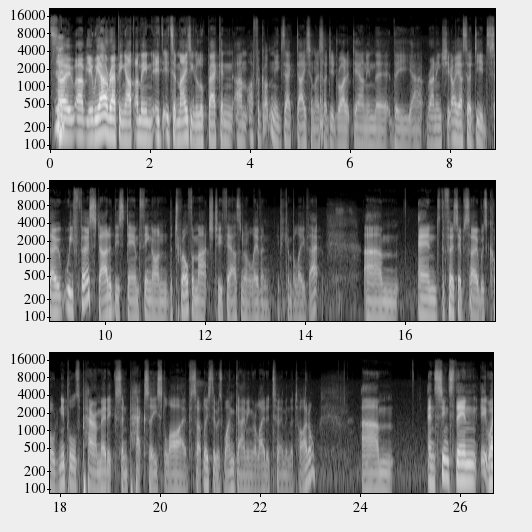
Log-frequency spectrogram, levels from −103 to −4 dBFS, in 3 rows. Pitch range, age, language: 95-120 Hz, 40-59, English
